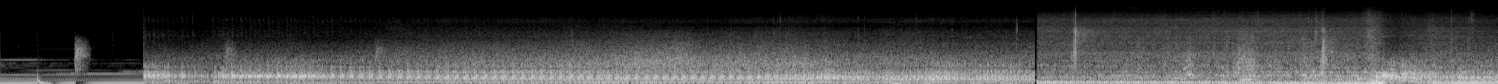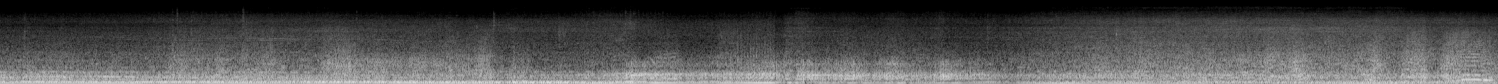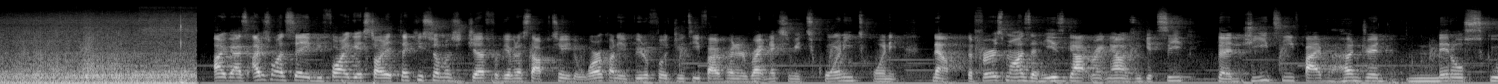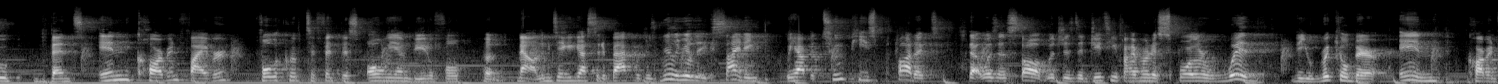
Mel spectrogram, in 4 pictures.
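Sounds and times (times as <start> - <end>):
deep car exhaust rumble: 1.4 - 52.9.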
